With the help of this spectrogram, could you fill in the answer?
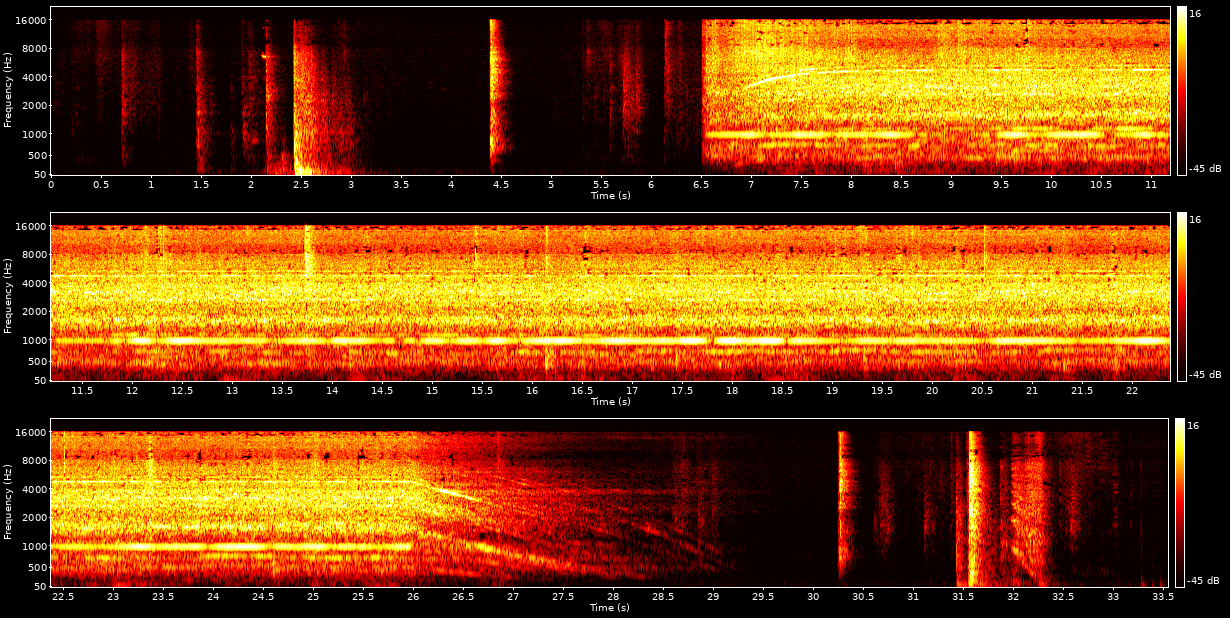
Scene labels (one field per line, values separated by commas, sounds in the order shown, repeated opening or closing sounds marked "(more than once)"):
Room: kitchen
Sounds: footsteps, door (more than once), light switch, vacuum cleaner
